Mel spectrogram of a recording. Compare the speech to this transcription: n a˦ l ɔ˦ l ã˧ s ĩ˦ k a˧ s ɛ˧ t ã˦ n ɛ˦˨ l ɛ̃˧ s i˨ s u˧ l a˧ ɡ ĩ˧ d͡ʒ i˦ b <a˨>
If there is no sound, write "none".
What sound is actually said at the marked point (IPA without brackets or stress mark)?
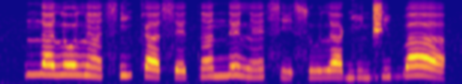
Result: a˦˨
